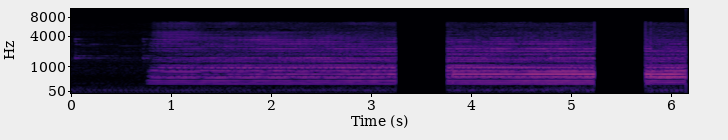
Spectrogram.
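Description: CSX freight locomotive horn sounding a steady multi-note chord for the grade crossing, starting about a second in over a low train rumble. The sound cuts out completely twice for about half a second where the audio drops out.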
